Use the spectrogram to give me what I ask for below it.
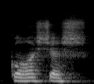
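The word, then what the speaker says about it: cautious: यानी आपको इंग्लिश में कहीं पर टी आई ओ यू एस लिखा मिले तो इसे पढ़ते हैं शश। इसे हम लोग टी एस नहीं पढ़ते। तो मीनिंग क्या बनी? कॉशस।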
